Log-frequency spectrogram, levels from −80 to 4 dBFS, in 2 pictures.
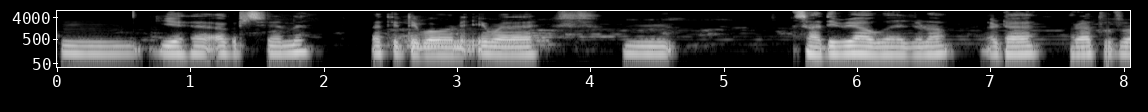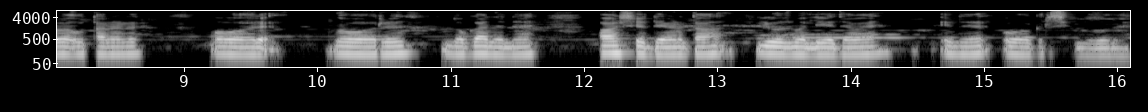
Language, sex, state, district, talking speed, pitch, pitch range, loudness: Rajasthani, male, Rajasthan, Churu, 125 wpm, 130 Hz, 125-140 Hz, -19 LUFS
